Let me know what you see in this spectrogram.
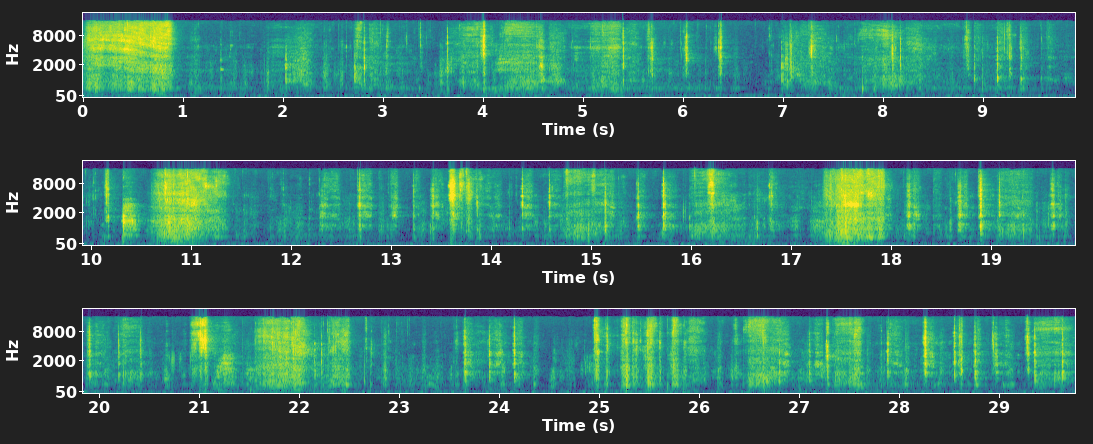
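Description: Two people slurping and chewing noodles, with several longer, louder slurps among many short ones. Chopsticks click against the plates now and then.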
